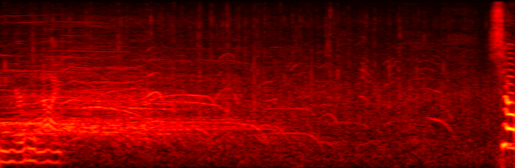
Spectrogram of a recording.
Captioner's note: applause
